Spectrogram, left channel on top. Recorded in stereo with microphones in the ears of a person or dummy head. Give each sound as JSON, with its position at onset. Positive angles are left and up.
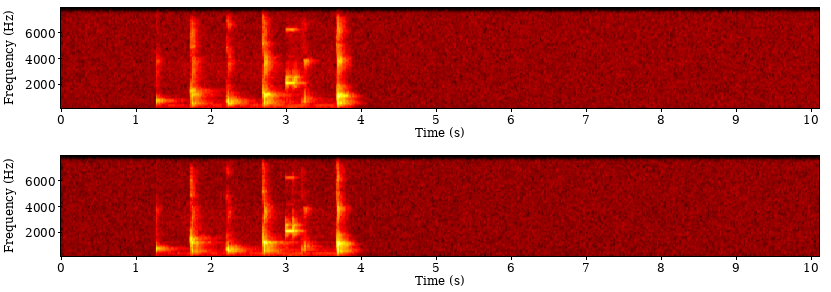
{"t": 1.2, "sound": "ticking", "side_deg": -50, "distance_m": 0.6}
{"t": 3.0, "sound": "a microwave", "side_deg": -80, "distance_m": 0.8}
